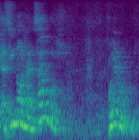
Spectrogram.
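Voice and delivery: normal talking voice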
